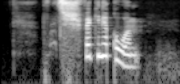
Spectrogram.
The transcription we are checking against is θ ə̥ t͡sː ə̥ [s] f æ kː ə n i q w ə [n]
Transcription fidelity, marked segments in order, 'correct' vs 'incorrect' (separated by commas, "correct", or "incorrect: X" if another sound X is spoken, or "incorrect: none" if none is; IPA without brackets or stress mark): incorrect: ʃ, incorrect: m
